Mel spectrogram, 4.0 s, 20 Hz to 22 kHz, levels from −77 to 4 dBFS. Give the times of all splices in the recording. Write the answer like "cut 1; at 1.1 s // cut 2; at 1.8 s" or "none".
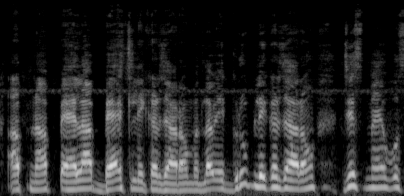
none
